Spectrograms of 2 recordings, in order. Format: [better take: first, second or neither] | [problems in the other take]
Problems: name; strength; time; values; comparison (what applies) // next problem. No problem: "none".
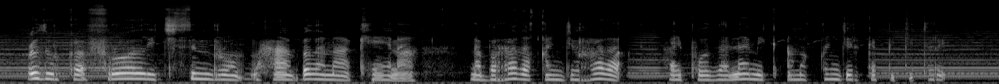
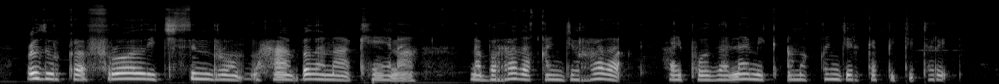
second | background sound (Train); 18 dB below the speech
